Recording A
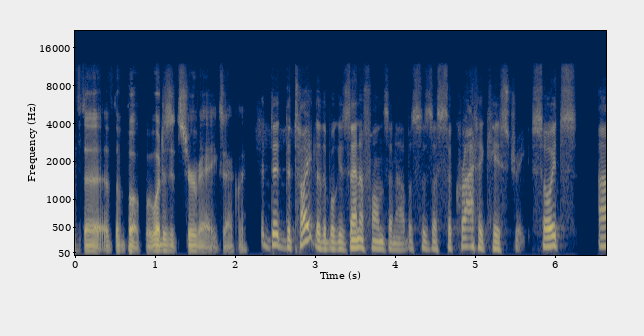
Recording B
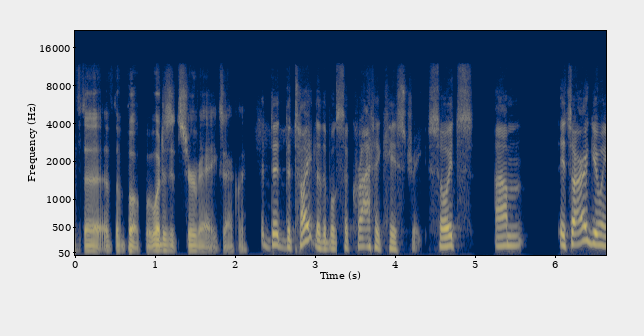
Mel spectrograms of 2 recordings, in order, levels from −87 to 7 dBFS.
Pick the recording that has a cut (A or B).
B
